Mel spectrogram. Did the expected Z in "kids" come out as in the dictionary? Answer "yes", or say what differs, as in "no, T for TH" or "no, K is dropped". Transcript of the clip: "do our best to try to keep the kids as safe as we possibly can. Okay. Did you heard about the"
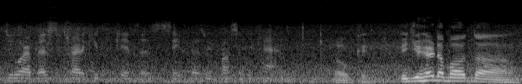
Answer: yes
